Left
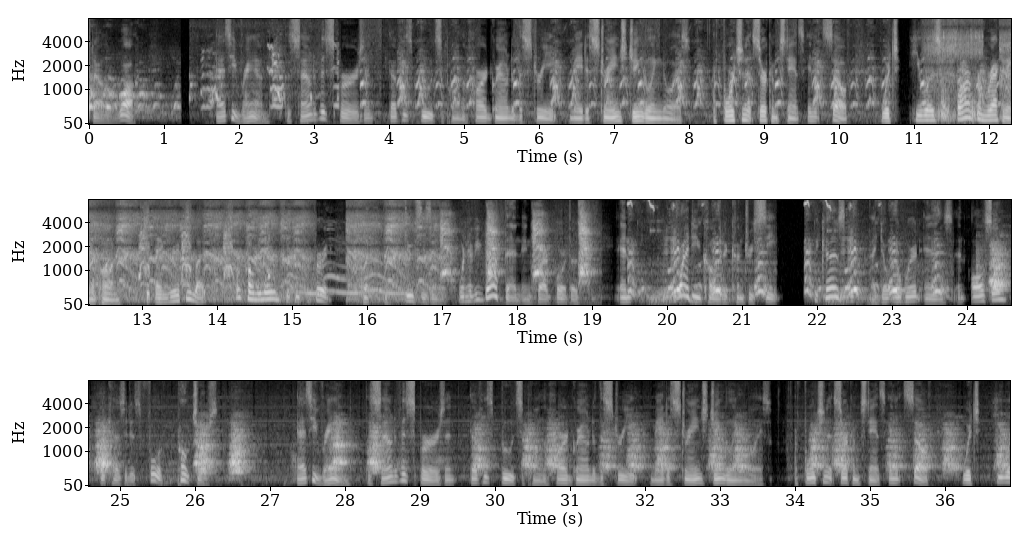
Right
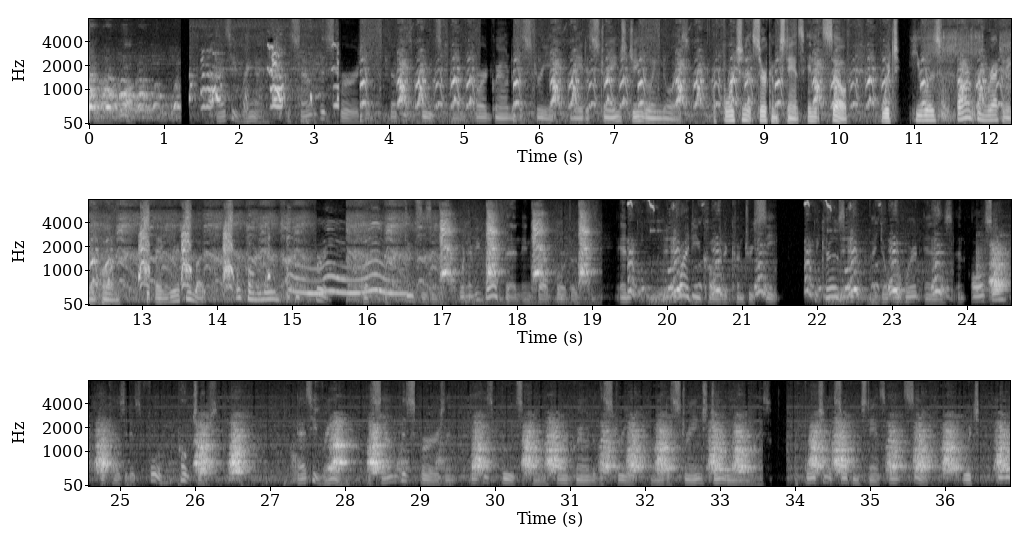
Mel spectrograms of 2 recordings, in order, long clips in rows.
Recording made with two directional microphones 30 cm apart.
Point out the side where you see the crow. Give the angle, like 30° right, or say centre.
60° left.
